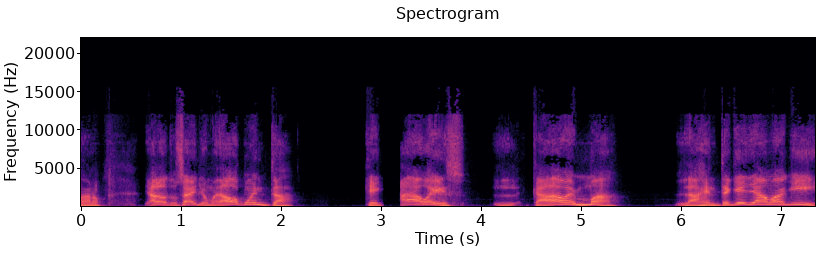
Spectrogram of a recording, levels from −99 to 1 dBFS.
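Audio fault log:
2.05–2.14 s, burst of packet loss: the speech briefly turns into a held buzz or hiss, about 60 ms long, that fades before the voice picks up again with a small jump. A short run of packets never arrived in time, so the receiver stretched the last sound it had and turned it down. When audio resumes, roughly 60 ms of speech has been skipped rather than delayed.
2.29–2.50 s and 3.01–3.22 s, long network dropout: each time the voice drops to silence before returning, in the second gap after a brief fading buzz, with the quiet part lasting about 180 ms in the first gap and about 160 ms in the second. These are likely dropouts where no audio reached the receiver for a sustained stretch. In the second gap concealment held the last sound briefly, then gave up, and around 180 ms of speech is missing from each gap.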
